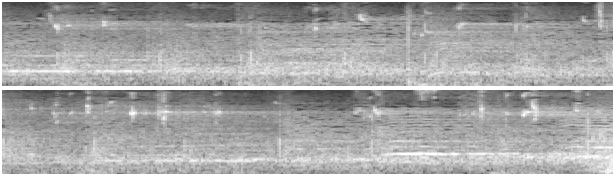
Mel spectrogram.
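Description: Faint on-court sounds of a basketball game: the ball bouncing, short high sneaker squeaks on the hardwood, and players' voices.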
